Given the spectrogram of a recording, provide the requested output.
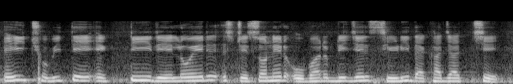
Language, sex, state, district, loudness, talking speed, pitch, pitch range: Bengali, male, West Bengal, Alipurduar, -12 LUFS, 115 wpm, 160 Hz, 145-175 Hz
